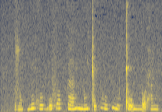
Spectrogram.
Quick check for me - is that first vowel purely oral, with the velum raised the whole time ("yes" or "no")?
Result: no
